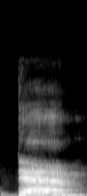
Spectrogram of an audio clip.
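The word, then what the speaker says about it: damn: English দেবো আমি তো ড্যাম ডি এম এন এই এন টা হিয়ার সাইলেন্ট এখানে কোন উচ্চারণ হবে না তো ড্যাম ইট ধুতিকে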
